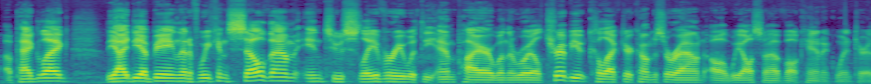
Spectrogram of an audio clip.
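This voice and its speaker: A young man streams a game, sounding a bit stuffed up. His rather low voice is bright and smooth, and he talks in a loose, wry way, often backtracking to fix what he just said. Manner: rambling, self-correcting, wry. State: stuffed-up nose. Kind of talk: casual gameplay commentary.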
